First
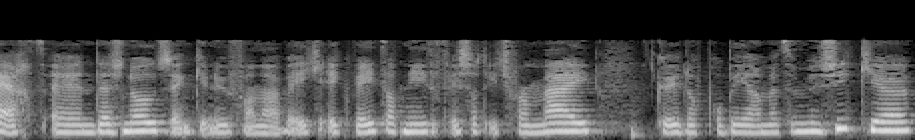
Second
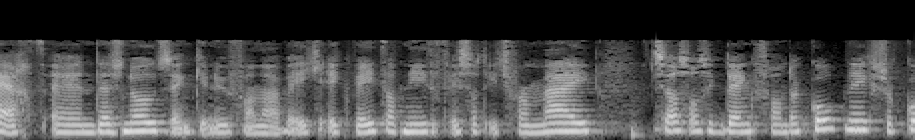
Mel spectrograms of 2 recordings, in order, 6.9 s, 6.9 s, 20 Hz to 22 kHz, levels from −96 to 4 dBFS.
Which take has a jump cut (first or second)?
second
